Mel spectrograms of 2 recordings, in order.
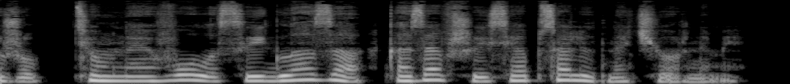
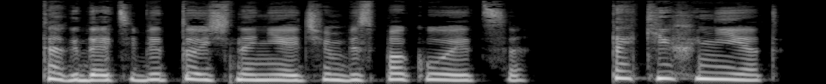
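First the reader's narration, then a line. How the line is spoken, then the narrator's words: Laughing. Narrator (Russian): рассмеялась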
